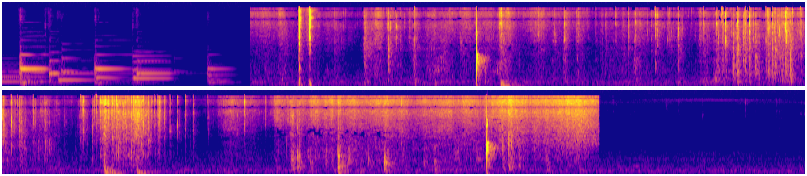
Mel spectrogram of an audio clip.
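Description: Piano music ending about two seconds in, then a canvas tote bag and plastic-wrapped groceries rustling and crinkling as they are unpacked onto a kitchen counter, with a few sharp knocks as items are set down.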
